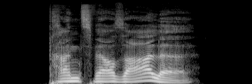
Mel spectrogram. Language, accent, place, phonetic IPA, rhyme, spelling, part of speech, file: German, Germany, Berlin, [tʁansvɛʁˈzaːlə], -aːlə, transversale, adjective, De-transversale.ogg
- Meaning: inflection of transversal: 1. strong/mixed nominative/accusative feminine singular 2. strong nominative/accusative plural 3. weak nominative all-gender singular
